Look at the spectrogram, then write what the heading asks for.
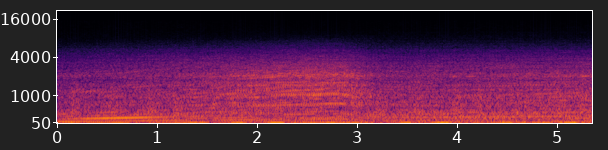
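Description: Subaru WRX's turbocharged flat-four engine accelerating hard from a standing start, its pitch climbing, dropping at a gear change about three seconds in, then climbing again.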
